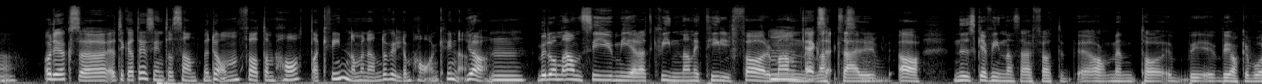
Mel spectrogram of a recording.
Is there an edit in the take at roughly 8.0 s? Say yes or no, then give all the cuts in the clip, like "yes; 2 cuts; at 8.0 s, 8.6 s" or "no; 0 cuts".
no; 1 cut; at 5.3 s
